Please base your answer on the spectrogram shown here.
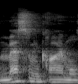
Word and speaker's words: mesenchymal: But so anyway, I get criticized for that, but that's that's a little bit of an Irish accent on my part.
